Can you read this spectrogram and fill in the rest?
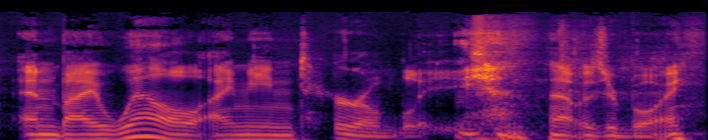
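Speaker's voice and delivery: normal talking voice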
